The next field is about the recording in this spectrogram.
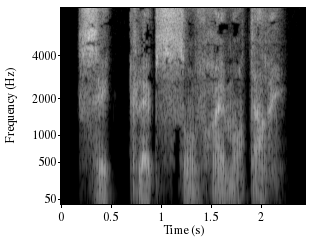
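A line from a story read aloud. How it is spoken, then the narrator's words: Mutter. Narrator (French): marmonna Moram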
